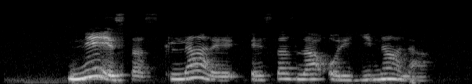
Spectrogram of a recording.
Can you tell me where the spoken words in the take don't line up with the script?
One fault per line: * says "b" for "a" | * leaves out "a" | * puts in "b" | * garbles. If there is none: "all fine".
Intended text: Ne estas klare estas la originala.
all fine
